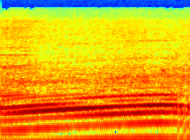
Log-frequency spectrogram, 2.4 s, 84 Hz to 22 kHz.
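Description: A Kawasaki Z900 motorcycle engine revs loudly and close, a sustained harmonic roar that climbs steadily in pitch over a couple of seconds before easing off at the end.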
